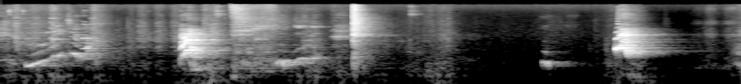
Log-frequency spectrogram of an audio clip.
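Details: Lulu, a rescued four-year-old female whippet, going crazy indoors: rising nasal whines and sharp high yips in short bursts separated by pauses, with human voices mixed in.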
